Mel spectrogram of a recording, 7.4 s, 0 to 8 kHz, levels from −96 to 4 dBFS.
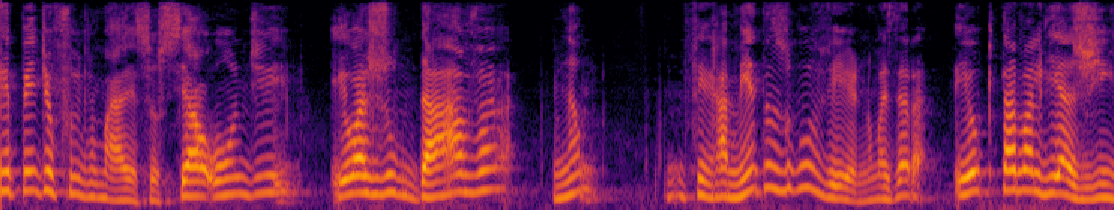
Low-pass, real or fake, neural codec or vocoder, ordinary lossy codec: none; fake; codec, 16 kHz, 8 kbps, FreqCodec, larger model; none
